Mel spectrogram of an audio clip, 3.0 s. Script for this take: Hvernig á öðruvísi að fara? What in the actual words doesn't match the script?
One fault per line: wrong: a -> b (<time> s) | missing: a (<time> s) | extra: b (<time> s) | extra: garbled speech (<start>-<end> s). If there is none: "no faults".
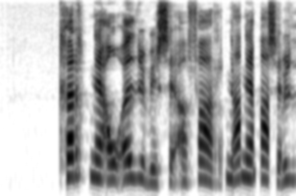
extra: garbled speech (2.2-3.0 s)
